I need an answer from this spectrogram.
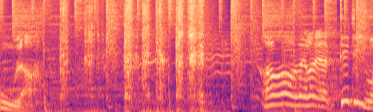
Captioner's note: pear scraping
